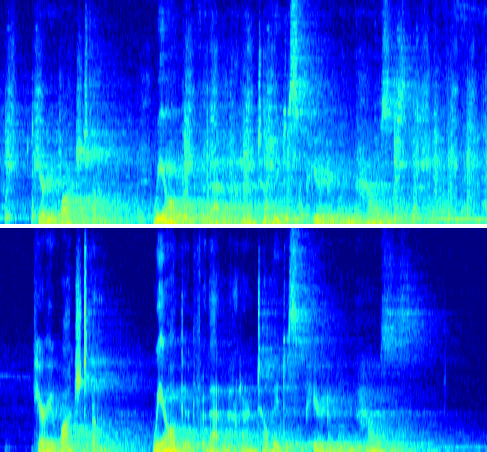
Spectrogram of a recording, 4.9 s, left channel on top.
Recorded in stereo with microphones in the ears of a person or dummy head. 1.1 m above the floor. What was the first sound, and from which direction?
A woman speaking, 65° right (ahead or behind).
